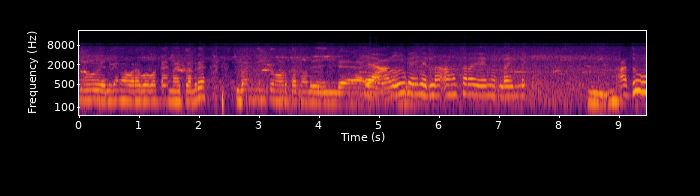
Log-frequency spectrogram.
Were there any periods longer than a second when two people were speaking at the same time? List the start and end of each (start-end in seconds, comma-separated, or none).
none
